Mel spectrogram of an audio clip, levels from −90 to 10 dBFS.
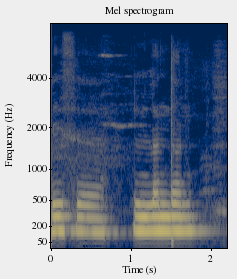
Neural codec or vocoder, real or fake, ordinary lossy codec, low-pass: none; real; none; 7.2 kHz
